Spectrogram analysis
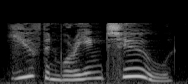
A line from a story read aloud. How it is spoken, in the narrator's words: exclaimed Margaret, getting more and more excited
